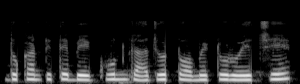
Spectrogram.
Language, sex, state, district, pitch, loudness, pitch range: Bengali, female, West Bengal, Alipurduar, 230 Hz, -14 LUFS, 210-235 Hz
